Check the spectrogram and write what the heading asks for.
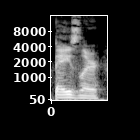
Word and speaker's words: Baszler: Ember Moon versus Baszler. – Shayna Baszler. – We're really good at pronouncing names. It's Baszler.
